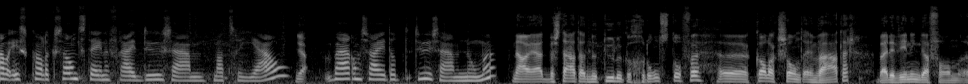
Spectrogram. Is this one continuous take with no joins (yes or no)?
no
